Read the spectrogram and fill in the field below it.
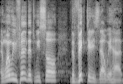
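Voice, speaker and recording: In a very clean recording with a silent background and a dry, close sound with no echo, a man talks in a high-pitched, bright, sharp voice with an animated tone. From Lebanon. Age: young. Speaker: university student. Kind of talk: testimony.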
